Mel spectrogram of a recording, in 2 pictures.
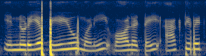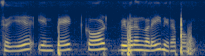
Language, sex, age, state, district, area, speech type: Tamil, female, 18-30, Tamil Nadu, Mayiladuthurai, urban, read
